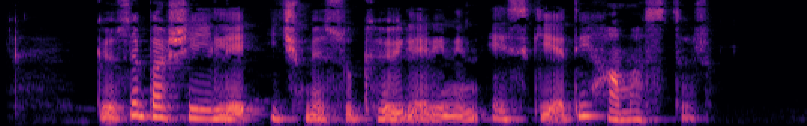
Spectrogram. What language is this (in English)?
Turkish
